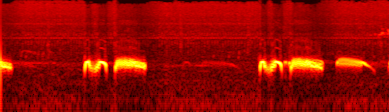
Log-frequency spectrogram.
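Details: Lure recording of a spotted dove, two clear phrases, each a quick double-arched coo followed by a sustained mid-pitched hoot that tails off downward, separated by a quiet gap.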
